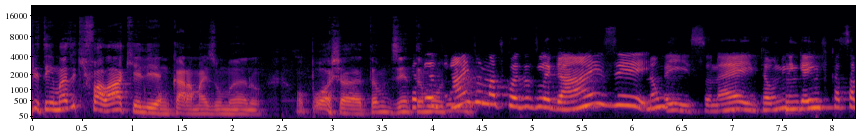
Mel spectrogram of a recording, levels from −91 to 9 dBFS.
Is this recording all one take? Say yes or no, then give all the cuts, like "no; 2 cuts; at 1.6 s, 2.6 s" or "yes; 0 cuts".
no; 3 cuts; at 1.2 s, 4.1 s, 6.3 s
